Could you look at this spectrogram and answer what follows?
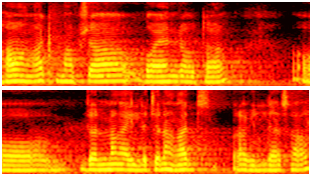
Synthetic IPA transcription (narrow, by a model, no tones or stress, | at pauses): ɦaʋãŋɡat̪mapɕaɡɔjanɾawt̪a | d͡ʑənmãŋɡailːjat͡ɕanãŋɡat͡sɾaʋilːjasa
